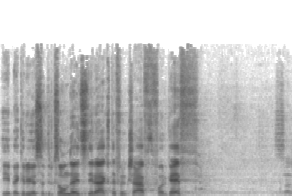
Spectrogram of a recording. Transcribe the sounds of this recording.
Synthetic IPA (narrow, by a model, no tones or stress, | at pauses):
ɪbeɡɾyəsədəɾksʊnd̥ɦɛɪtsd̥iɾækt̪əɾfɵɾkʃæftfɔɾɡɛf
